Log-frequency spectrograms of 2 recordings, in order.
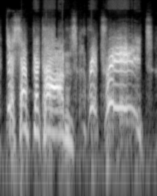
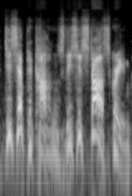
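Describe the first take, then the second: First: High, loud screeching battle command; drawn-out high-pitched villain yell; Chris Latta's Starscream. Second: Put-on light British accent, higher than usual; restrained villain with a light British accent; Starscream. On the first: Acted. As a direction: shriek it like a cartoon villain ordering troops. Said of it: "was originally voiced by Chris Latta". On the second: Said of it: "We just want a light British accent".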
